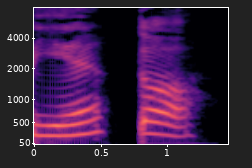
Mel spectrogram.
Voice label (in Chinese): "bie2de5", Chinese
